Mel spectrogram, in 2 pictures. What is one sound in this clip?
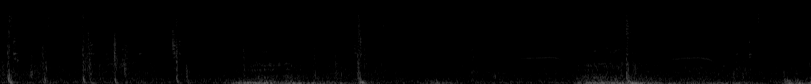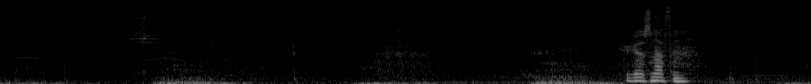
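A large boar breathes heavily and slowly.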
